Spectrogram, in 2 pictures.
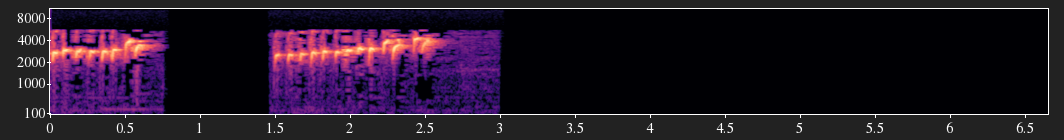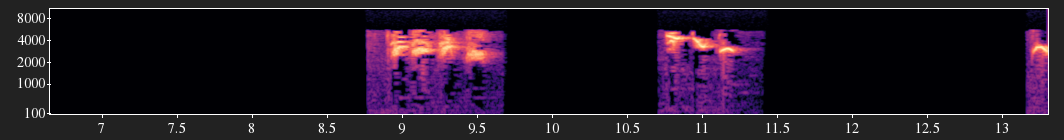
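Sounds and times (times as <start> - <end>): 
bird song: 0.0 - 0.8, 1.5 - 2.8, 8.8 - 9.7, 10.7 - 11.4.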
